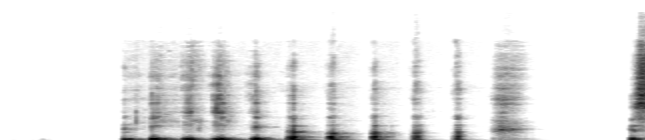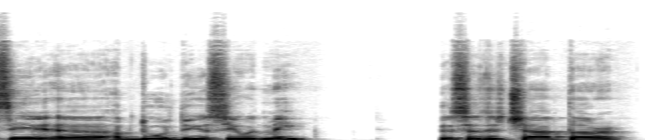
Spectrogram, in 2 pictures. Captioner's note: Ketawa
